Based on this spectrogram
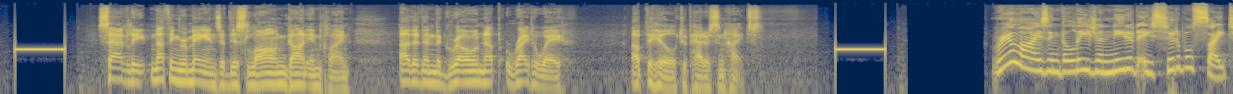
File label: MXL V900D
